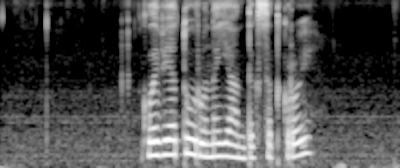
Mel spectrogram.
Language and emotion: Russian, neutral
